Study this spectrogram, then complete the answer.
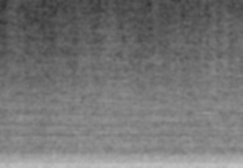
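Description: Freight train with mixed grain hopper cars rolling past steadily, a continuous loud rumble of wheels and cars with no pauses and no talk.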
